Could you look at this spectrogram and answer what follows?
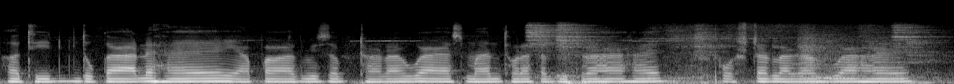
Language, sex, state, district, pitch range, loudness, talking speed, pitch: Hindi, male, Bihar, West Champaran, 125-130 Hz, -15 LUFS, 125 wpm, 130 Hz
